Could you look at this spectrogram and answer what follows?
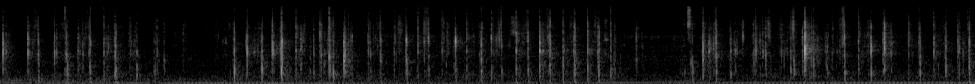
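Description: Oracle cards from the Les Rêves Enchantés deck being shuffled by hand, a steady run of quick papery riffles and flicks, close and clear, with short pauses and a low background hum.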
